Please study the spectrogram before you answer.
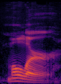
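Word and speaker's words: molal: we pronounced it how molar we dropped the ity for mity lowercase M we do the same thing so say it with me that would be mol so this is a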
